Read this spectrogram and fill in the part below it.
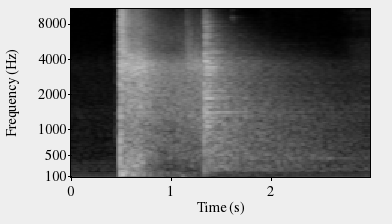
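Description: A suppressed PSA PA10 Gen 3 .308 rifle fired outdoors with a target at 200 yards: one sharp, loud report followed about a second later by a fainter crack, both trailing off in a decaying echo.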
